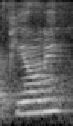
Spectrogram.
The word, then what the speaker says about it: peony: almost looks like a peony. Peony or whatever they call them out here. We call them pineys where I grew up, so I never say it right.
